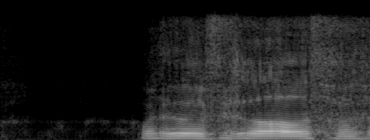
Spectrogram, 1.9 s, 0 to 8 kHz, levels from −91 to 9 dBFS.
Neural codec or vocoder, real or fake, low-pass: codec, 24 kHz, 0.9 kbps, WavTokenizer, small release; fake; 7.2 kHz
